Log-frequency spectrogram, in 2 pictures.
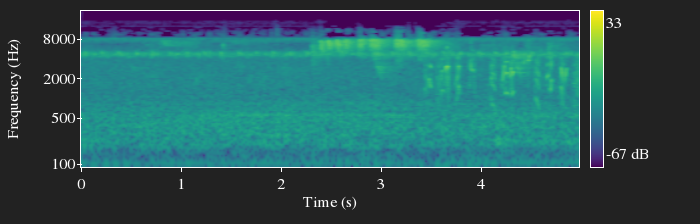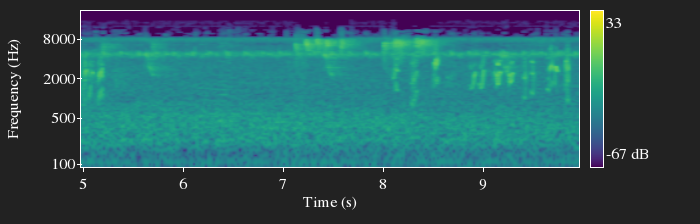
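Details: Resident wild bulbul answering right after a caged lure bird is hung up: short bursts of choppy, rapid chirping notes in several phrases, over a steady high insect drone and background hiss.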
